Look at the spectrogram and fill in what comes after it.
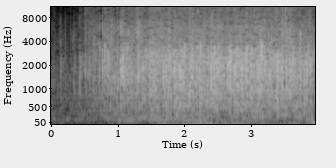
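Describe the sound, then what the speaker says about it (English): A crowd in the video game Batman: The Telltale Series breaks into applause that swells quickly and holds as a dense, steady clatter of many hands clapping. "could have heard that applause"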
